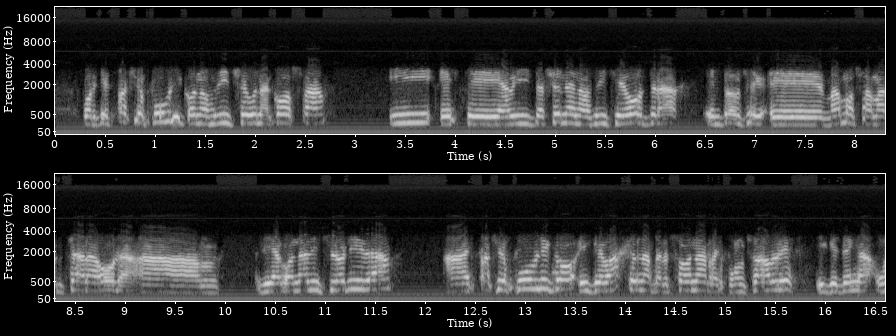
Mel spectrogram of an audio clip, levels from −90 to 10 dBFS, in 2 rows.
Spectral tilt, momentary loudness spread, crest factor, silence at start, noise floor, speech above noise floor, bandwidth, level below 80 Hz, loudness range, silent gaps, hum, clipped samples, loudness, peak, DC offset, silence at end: -5.5 dB/octave; 6 LU; 12 dB; 0.3 s; -50 dBFS; 33 dB; 19 kHz; -52 dBFS; 2 LU; none; none; under 0.1%; -17 LUFS; -4 dBFS; under 0.1%; 0 s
